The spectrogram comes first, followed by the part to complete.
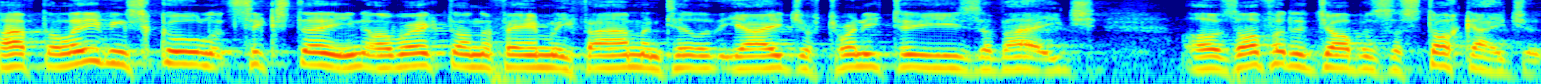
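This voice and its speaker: A man with an Australian accent speaks at a high pitch. His pace is fairly quick. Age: 70s. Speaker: cattle farmer. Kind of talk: conference presentation. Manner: halting.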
